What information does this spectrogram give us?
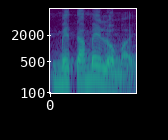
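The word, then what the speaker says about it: μεταμέλομαι: En griego se dice metamelomai, esa es la palabra, la pronunciación del griego.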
